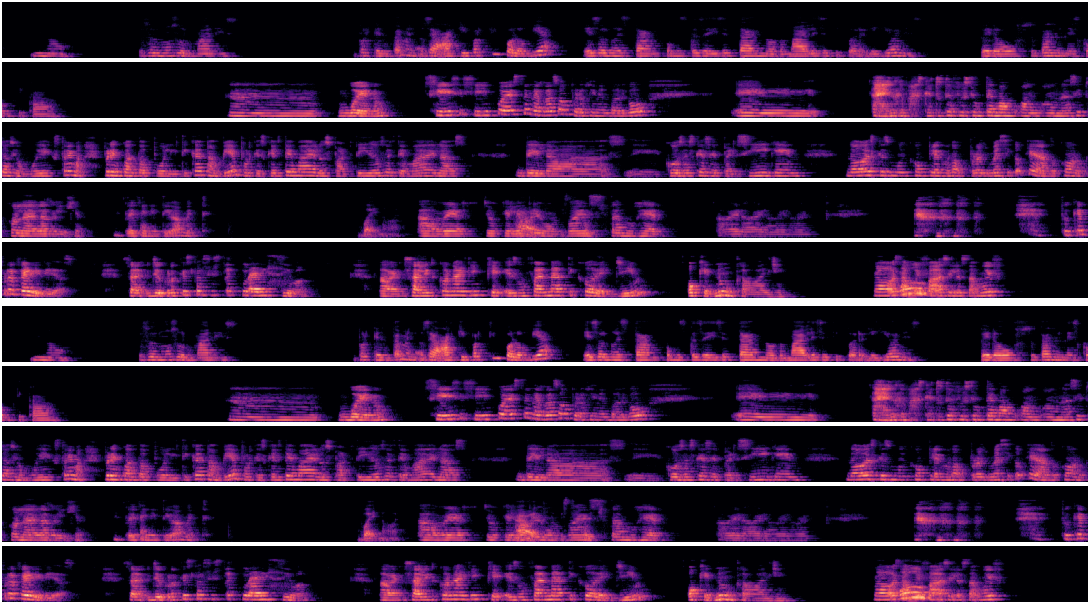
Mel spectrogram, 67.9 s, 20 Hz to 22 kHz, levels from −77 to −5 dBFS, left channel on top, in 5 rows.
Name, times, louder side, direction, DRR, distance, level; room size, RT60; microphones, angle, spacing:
voice 1, 0.4-0.8 1.7-2.8 4.5-6.8 7.3-11.4 12.2-12.7 13.0-13.7 14.0-14.3 42.5-42.6 45.2-45.7 47.1-47.4 48.0-48.1 65.5-65.9, right 3 dB, 50° right, 4 dB, 0.5 m, -28 dB
voice 2, 13.0-13.3 16.4-17.5 17.8-18.4 18.9-22.2 22.7-23.8 24.4-32.9 33.6-41.7 42.3-43.2 45.9-49.0 49.7-50.8 51.2-51.4 52.1-53.0 53.4-55.1 55.6-58.1 58.7-62.4 62.9-64.1 65.2-66.8, left 1 dB, 65° left, 1 dB, 0.9 m, -27 dB
2.3 x 2.2 x 2.9 m, 0.36 s
head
